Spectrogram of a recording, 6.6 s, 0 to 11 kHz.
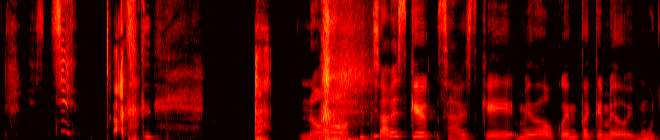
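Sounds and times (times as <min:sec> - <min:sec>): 
person sneezing: 0:02.6 - 0:03.8
speech: 0:03.0 - 0:06.6.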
